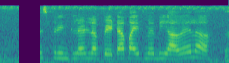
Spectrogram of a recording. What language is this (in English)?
Bhojpuri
